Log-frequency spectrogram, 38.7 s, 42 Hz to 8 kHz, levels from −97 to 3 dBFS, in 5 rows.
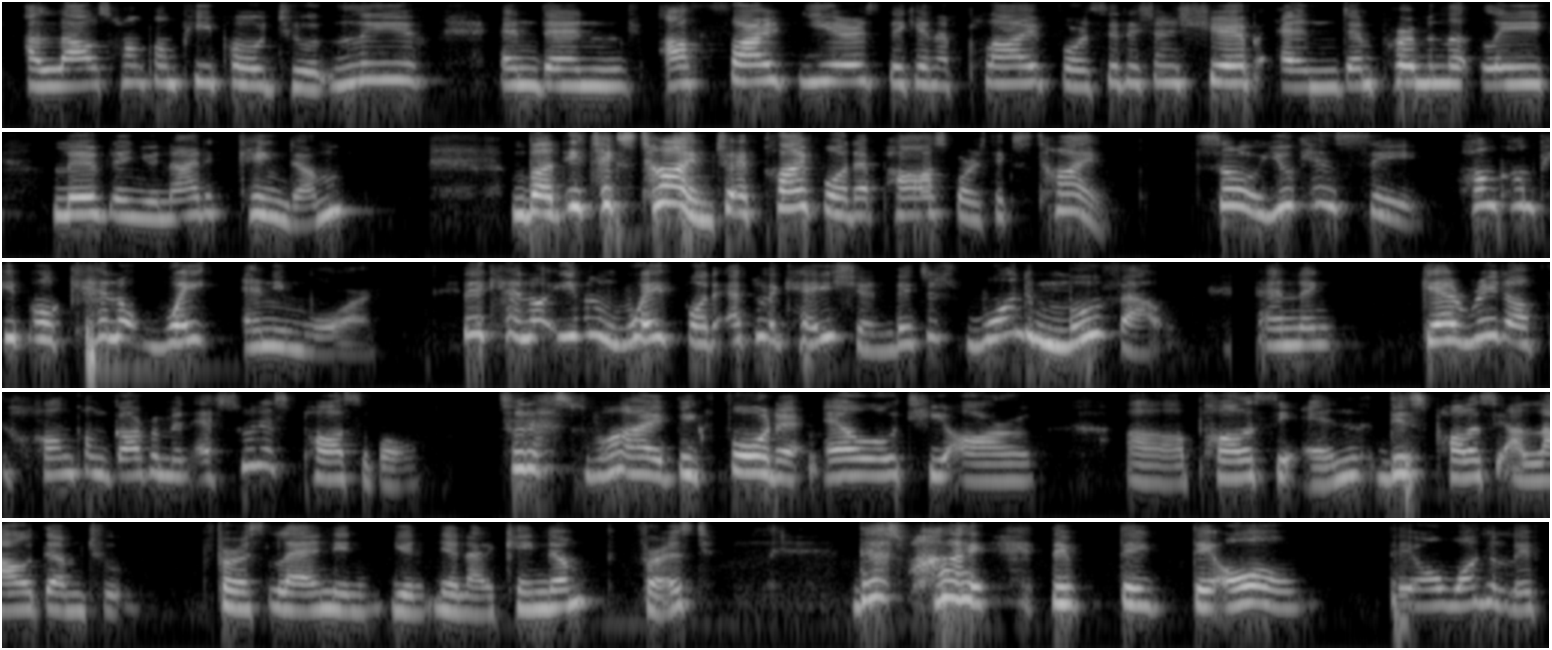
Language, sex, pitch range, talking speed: English, female, 225-290 Hz, 160 wpm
